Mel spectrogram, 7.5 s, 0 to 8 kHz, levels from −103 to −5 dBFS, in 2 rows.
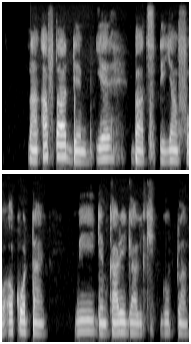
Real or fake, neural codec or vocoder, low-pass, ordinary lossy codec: real; none; none; none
